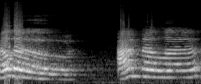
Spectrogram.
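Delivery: booming, high awards-show host announcer voice. Doing a demonstration of people who host the Emmys: imitating an Emmy host. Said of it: "we're gonna do a demonstration of, like, people who host the Emmys".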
